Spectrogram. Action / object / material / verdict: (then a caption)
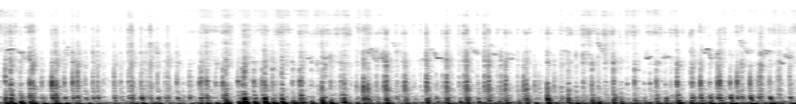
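tap / cardboard shoe box lid tapped with fingernails / cardboard / none. Long nails tap and scratch rapidly across the lid of a large orange Nike cardboard shoe box lying flat with its lid on. The hollow box gives a dense, continuous patter of short, dull, low thumps with little brightness, each tap dying away almost at once.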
